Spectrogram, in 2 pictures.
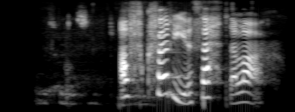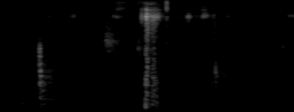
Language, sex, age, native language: Icelandic, female, 10, Icelandic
